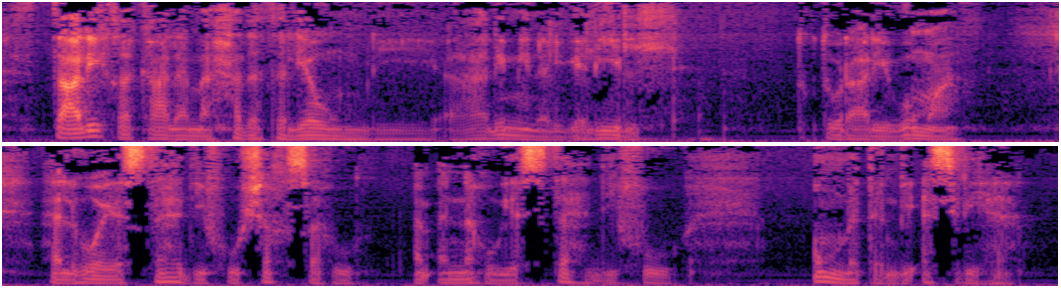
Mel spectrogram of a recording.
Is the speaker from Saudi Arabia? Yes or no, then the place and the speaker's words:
no; Egypt; فنحن غدا جميعا كمصريين نحتفي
